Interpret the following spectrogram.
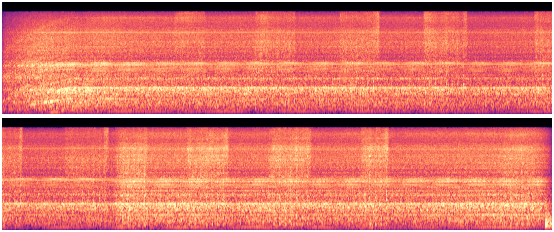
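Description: A belt grinder spins up over about the first second and then runs steadily with a scalloped abrasive belt. The grinding hiss rises and falls as a wooden knife handle is pressed to the belt and lifted away, to soften its edges without cutting into them.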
